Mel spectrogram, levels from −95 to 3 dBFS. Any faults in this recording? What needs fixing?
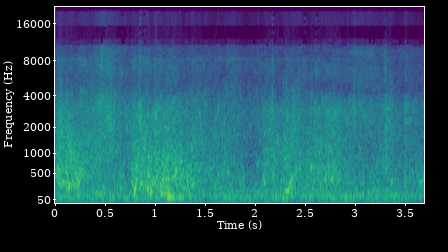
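Nothing here needs fixing; no faults were found.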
